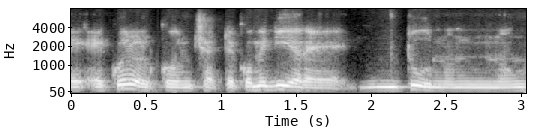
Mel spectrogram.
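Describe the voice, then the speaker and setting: A man talks at a moderate pace. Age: 40s. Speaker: CrossFit gym owner and podcast host. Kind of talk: casual interview chat. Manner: halting, repeats words.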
